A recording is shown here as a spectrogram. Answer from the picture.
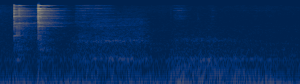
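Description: A Damasteel knife blade clinking twice in quick succession against the metal anvil of a Rockwell hardness tester as it is set in place under the indenter.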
